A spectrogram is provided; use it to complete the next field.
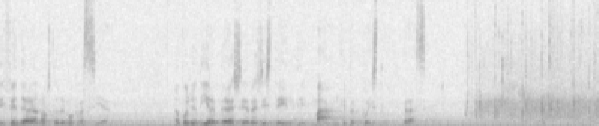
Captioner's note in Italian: Applauso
